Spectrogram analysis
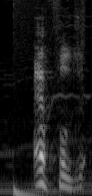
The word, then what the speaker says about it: effulgent: Tears, shopping, memories, treasure, flower, rainbow, empty, infallible, scars, Effulgent.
